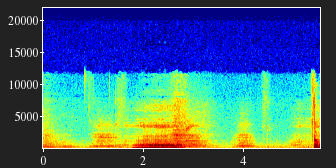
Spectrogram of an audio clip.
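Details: Drunk man asleep fully clothed, snoring: rough, low fluttering sounds rising and falling with slow breaths in a quiet room.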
